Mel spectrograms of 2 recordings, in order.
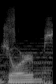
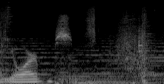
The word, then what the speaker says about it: Jorbs: My name is actually pronounced Jorbs, not Jorbs.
